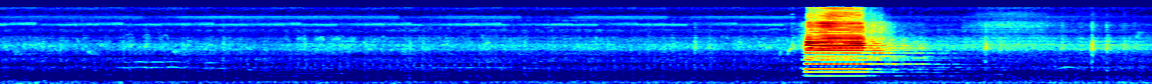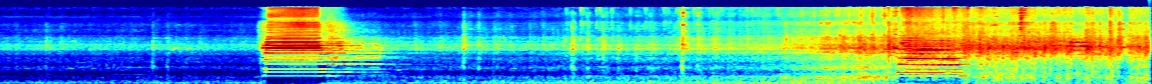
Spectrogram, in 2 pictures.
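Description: Intercity express train's diesel locomotive sounding its multi-tone horn three times as it approaches: two blasts of about a second each, seven or eight seconds apart, then a shorter one. Under the horn, the train's rumble grows steadily louder and turns into wheels clattering over the rail joints as the coaches pass close by near the end.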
